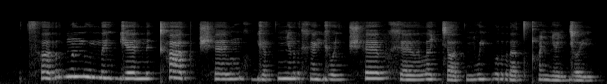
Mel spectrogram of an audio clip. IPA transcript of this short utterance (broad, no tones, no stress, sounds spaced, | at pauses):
t͡sʰ ɐ r b ə̃ n u n ɘ lʲ ɡʲ ɛ n ɪ kʰ a t t͡ʃʰ ɛ l ũ x ɡʲ ɐ t ɲ ə̃ r x ɛ̃ ɡʲ o lʲ t͡ʃʰ ɛ v x ɛ ə̯ l ɐ c ɐ t ɲ u j b o r ɐ t qʰ ə̃ ɲ ɛ̃ ɟ ə j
